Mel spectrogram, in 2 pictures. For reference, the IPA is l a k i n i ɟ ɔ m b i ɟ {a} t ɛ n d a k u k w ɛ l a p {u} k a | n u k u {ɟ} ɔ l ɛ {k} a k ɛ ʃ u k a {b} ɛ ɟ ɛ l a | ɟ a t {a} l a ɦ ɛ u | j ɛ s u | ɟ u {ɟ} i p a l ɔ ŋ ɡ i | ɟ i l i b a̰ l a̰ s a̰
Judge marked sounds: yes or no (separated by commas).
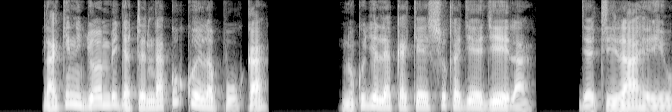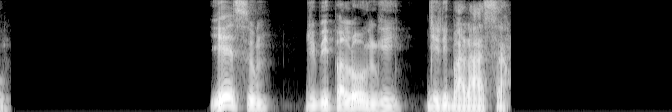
yes, yes, yes, yes, no, no, no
